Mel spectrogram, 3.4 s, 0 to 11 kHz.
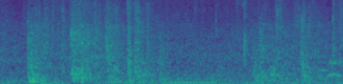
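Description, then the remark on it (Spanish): Hailstones about 10 centimetres across, like tennis balls, hammer down in a dense, loud clatter during a hailstorm lasting barely 10 minutes in La Bisbal d'Empordà, Girona, Catalonia, a constant roar of impacts with sharper bursts of cracking hits, setting off car alarms, and no voices. “Es el sonido de la espectacular granizada de apenas 10 minutos, pero que incluso, como estamos escuchando, hacía saltar las alarmas de los coches de los golpes del granizo.”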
